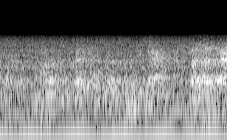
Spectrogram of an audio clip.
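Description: A muffled voice from a television's speaker.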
